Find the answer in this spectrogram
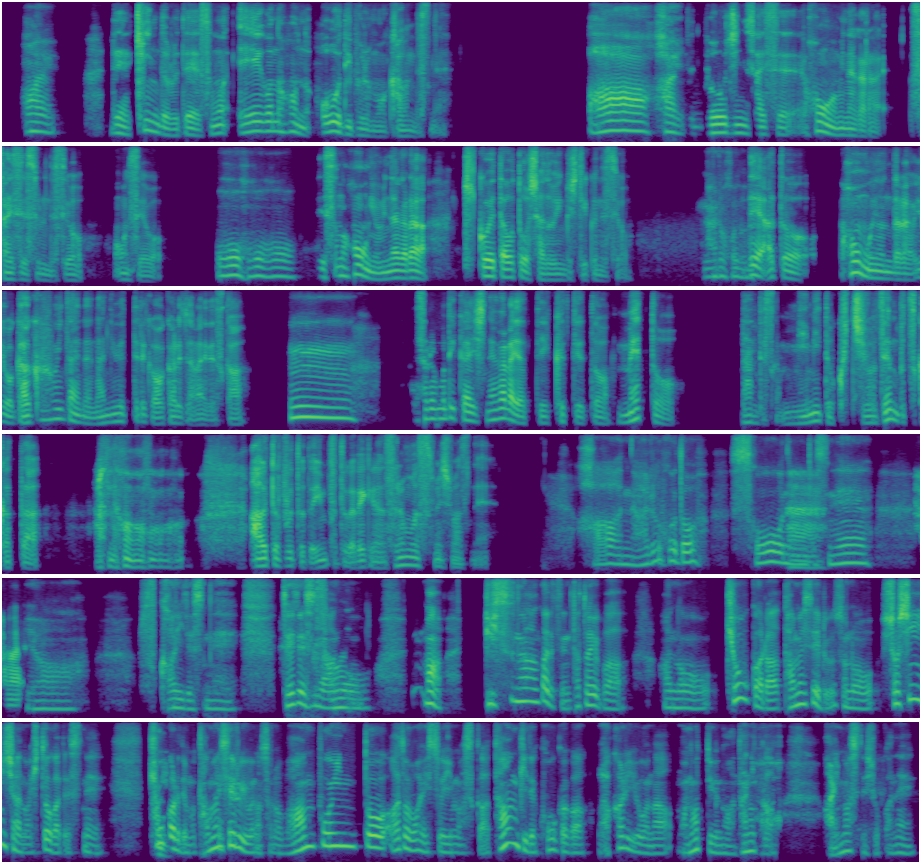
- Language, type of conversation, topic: Japanese, podcast, 自分に合う勉強法はどうやって見つけましたか？
- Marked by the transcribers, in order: in English: "シャドーイング"; laughing while speaking: "あの"; in English: "アウトプット"; in English: "インプット"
